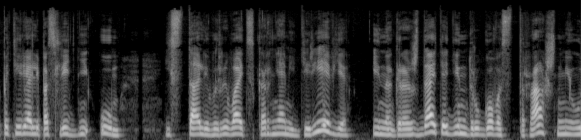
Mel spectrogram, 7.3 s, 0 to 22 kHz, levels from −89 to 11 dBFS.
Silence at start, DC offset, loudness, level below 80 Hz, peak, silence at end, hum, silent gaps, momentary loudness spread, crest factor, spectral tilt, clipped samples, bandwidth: 0.05 s; under 0.1%; -19 LUFS; -60 dBFS; 0 dBFS; 0 s; none; none; 8 LU; 18 dB; -5.5 dB/octave; under 0.1%; 17.5 kHz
